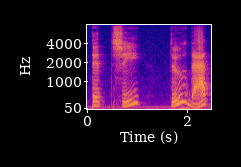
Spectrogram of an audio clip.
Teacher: 最后舌尖顶住憋住气失去爆破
